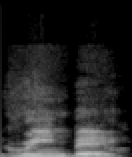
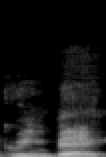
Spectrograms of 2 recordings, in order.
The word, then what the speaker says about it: Green Bay: I said Green Bay instead of Green Bay. Emphasis okay. on Now the you know wrong better.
